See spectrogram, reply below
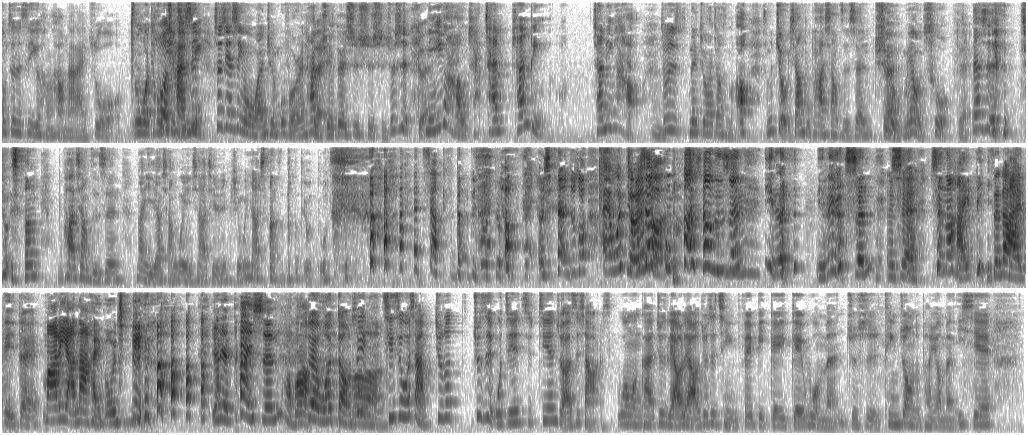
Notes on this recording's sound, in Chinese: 內容很熱鬧請注意耳機音量。不過我們兩個實在太熟了，所以整個錄音的過程非常歡樂，建議各位音量一開始不要開太大以保護耳朵喔！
